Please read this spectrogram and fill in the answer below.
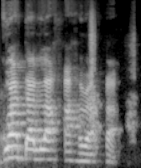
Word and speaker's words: Guadalajara: Yeah, Guadalajara. That's how you say it.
